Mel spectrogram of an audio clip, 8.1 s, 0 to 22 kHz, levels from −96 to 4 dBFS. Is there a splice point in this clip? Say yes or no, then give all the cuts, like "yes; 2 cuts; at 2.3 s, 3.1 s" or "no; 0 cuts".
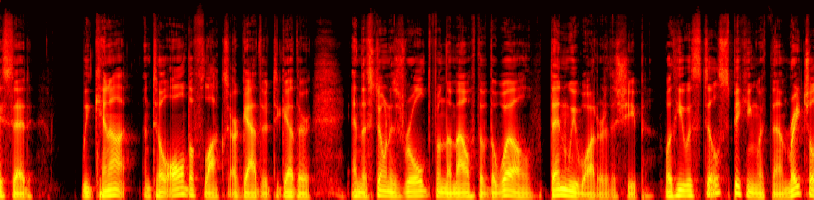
yes; 2 cuts; at 1.4 s, 6.6 s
